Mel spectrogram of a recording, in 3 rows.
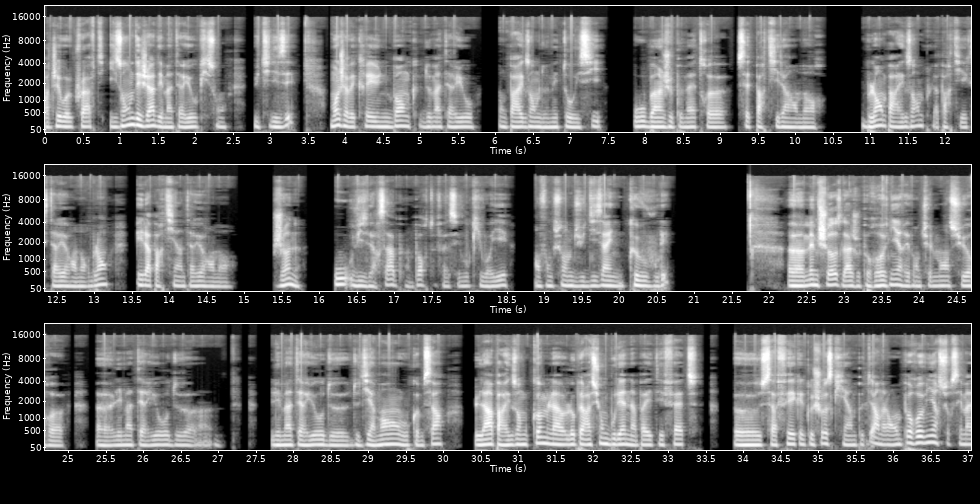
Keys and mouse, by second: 4.5-5.1 drag, 7.1-17.3 middle drag.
